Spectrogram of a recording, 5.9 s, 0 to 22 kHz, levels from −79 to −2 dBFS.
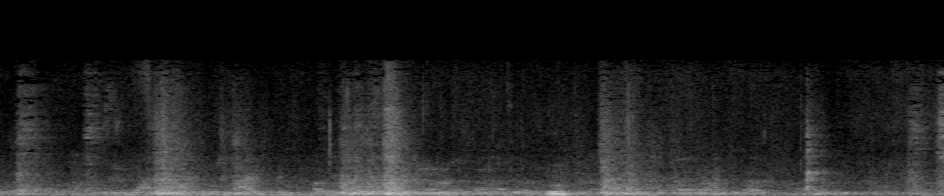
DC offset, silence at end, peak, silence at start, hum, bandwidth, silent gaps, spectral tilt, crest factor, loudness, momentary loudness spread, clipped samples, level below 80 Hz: under 0.1%; 0 s; -12 dBFS; 0 s; none; 15.5 kHz; none; -4.5 dB/octave; 20 dB; -32 LUFS; 10 LU; under 0.1%; -68 dBFS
